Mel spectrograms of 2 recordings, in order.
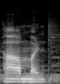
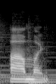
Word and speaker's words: almond: हैं क्या कहते हैं आमंड अब आओ आमंड की स्पेलिंग देख लेते हैं ए एल एम ओ एन डी आमन बच्चा ध्यान रखना इसमें एल साइलेंट है ठीक है ना तो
